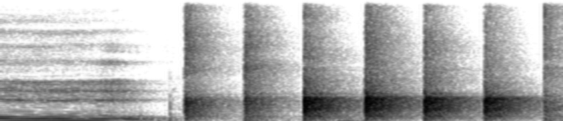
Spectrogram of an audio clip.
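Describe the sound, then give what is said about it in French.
One person claps alone in lockdown-style applause. Six sharp, evenly spaced claps follow a brief sung or hummed note. “C'est les applaudissements de confinement. C'est ça. Tout seul.”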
